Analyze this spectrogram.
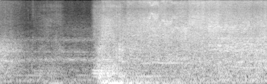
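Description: A spell bursts with a loud whoosh.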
